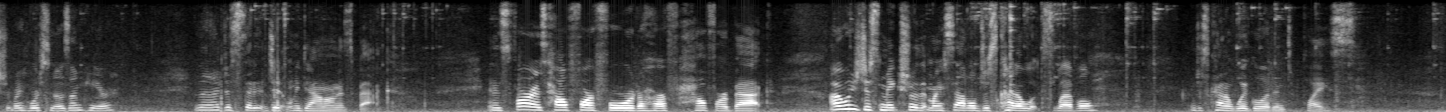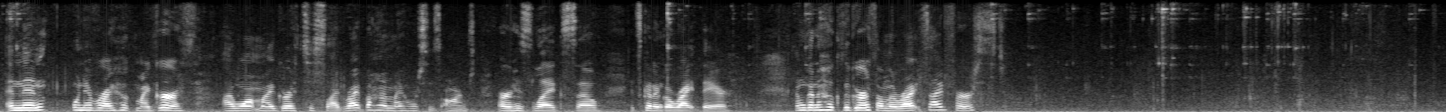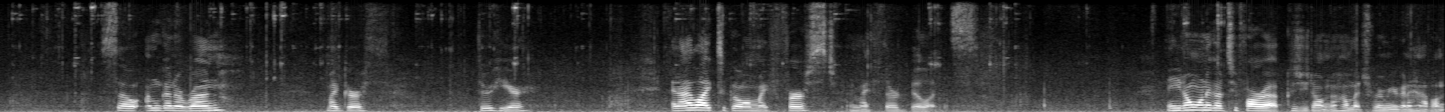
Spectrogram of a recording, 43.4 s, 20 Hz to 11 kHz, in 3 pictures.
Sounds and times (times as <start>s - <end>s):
Speech: 2.0s - 3.9s, 40.6s - 43.3s.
